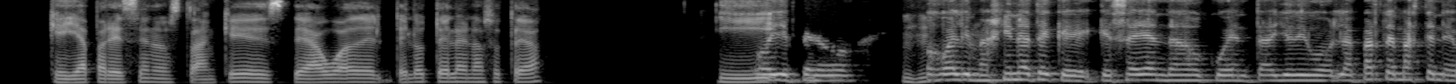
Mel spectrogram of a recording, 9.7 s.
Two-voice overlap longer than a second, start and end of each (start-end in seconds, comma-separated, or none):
none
